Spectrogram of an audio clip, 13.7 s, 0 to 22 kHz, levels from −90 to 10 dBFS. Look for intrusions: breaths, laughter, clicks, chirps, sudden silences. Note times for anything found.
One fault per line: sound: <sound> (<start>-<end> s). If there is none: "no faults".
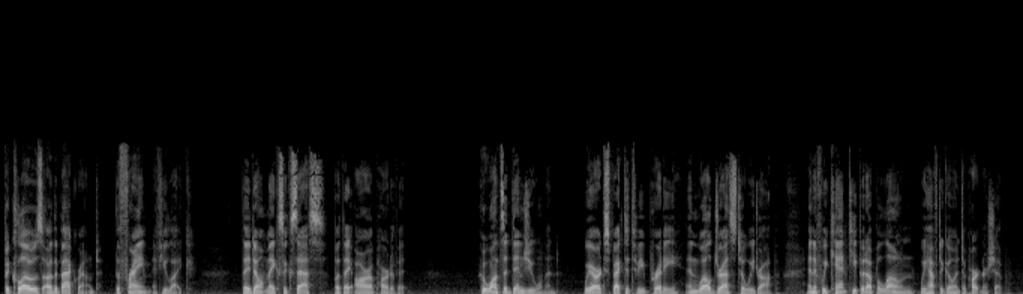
no faults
